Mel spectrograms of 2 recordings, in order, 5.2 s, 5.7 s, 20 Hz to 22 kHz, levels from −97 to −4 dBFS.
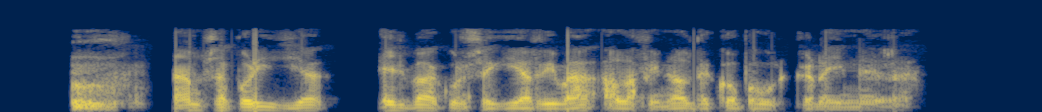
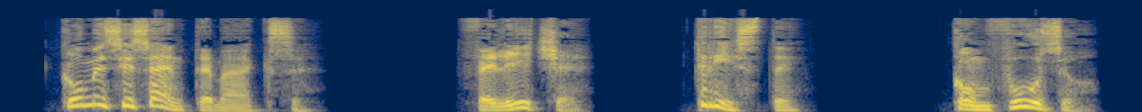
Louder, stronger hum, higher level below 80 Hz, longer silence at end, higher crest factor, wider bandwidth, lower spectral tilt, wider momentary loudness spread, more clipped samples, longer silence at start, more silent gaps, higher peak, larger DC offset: second, -19 LUFS vs -13 LUFS; neither; second, -50 dBFS vs -44 dBFS; first, 0.65 s vs 0.3 s; about the same, 18 dB vs 16 dB; second, 7.8 kHz vs 11.5 kHz; first, -6.5 dB/octave vs -3 dB/octave; second, 8 LU vs 17 LU; neither; about the same, 0.35 s vs 0.3 s; first, 0.76-0.86 s, 1.70-1.88 s vs none; about the same, 0 dBFS vs 0 dBFS; neither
